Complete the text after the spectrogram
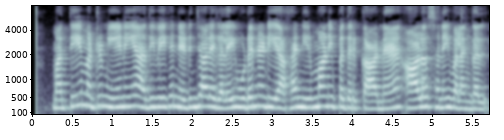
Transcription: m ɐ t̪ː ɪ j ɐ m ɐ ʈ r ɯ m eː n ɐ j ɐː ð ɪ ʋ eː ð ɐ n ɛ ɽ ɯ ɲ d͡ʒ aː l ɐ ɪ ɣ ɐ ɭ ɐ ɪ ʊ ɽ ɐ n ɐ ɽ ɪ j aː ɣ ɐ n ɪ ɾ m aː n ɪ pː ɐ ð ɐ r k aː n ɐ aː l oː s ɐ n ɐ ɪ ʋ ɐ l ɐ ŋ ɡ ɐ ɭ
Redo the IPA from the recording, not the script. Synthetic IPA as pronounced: m ɐ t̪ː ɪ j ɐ m ɐ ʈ r ɯ m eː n ɐ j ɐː ð ɪ ʋ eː ɣ ɐ n ɛ ɽ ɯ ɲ d͡ʒ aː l ɐ ɪ ɣ ɐ ɭ ɐ ɪ ʊ ɽ ɐ n ɐ ɽ ɪ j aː ɣ ɐ n ɪ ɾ m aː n ɪ pː ɐ ð ɐ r k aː n ɐ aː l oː s ɐ n ɐ ɪ ʋ ɐ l ɐ ŋ ɡ ɐ ɭ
